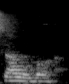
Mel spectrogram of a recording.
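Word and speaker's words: Sawubona: and a Zulu culture there's a word and it's pronounced salivona s-a-w-u-b-o-n-a and it translates directly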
